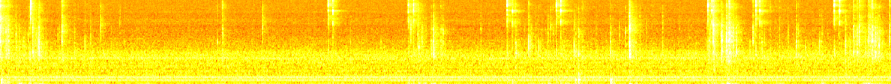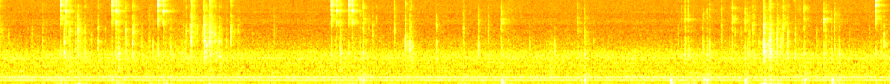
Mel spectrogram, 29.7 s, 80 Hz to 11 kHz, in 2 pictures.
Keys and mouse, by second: 0.5 ctrl+r, 7.2 s, 9.3 alt+click, 9.6 middle click, 12.0 g, 14.4 g, 16.2 s, 17.5 alt+click, 18.3 g, 20.9-23.2 middle drag, 24.6-26.1 middle drag, 26.6 middle click, 27.7 alt+z, 28.3 middle click, 29.4 click.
